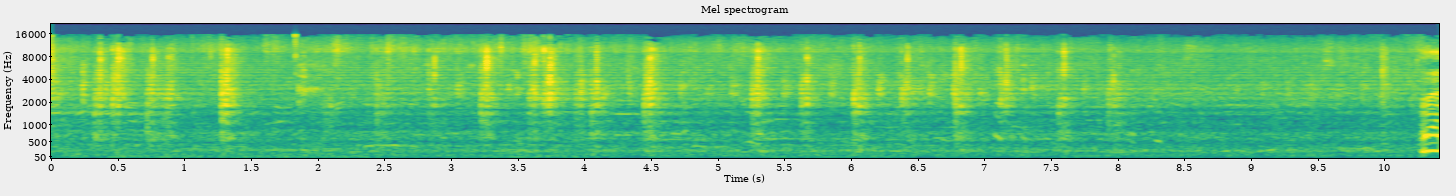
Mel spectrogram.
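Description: Tap dancing on a stage floor: a child's tap shoes striking in a string of sharp, uneven taps with short gaps between.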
